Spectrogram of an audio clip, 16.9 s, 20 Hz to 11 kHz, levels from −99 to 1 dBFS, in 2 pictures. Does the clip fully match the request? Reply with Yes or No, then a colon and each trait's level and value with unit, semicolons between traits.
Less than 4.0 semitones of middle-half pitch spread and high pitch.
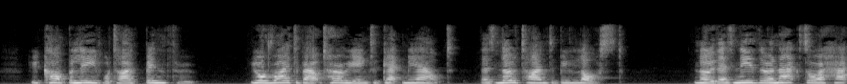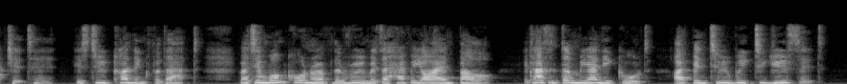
Yes: narrow, 2.4 semitones; high, 240 Hz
